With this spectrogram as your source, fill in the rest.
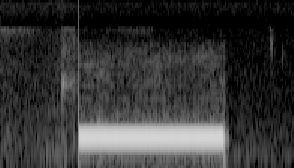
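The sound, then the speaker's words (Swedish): A single steady telephone ringing tone sounds for about one second as a phone call is placed, clean and loud, with a sharp onset and cutoff, followed by near silence. “Men vi tar och eh, ringer till eh,”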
